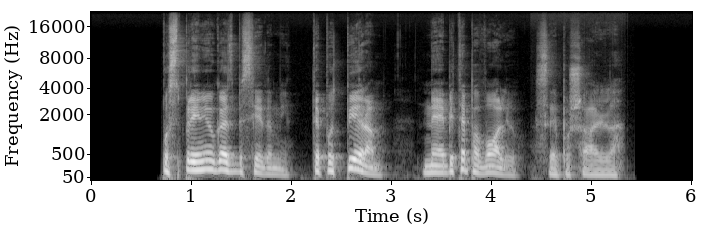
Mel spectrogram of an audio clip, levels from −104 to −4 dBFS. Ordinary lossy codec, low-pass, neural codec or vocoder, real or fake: none; none; none; real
